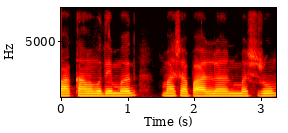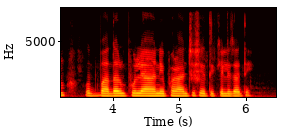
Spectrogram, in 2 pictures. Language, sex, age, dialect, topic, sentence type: Marathi, female, 18-24, Northern Konkan, agriculture, statement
